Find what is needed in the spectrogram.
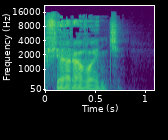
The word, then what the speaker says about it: Фиораванти: В следующем году приехал из Венеции архитектор Аристотель Фиораванти, или, как советует произносить его фамилию отец Пирлинг, Фиораванти, и признал нужным уничтожить всю старую работу до фундамента включительно.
